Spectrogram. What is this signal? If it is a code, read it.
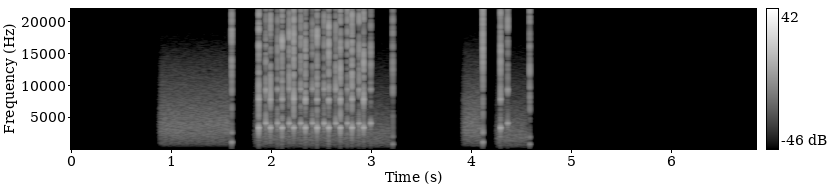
Pulse dialling, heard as a rotary dial, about 9 pulses a second. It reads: 0 1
